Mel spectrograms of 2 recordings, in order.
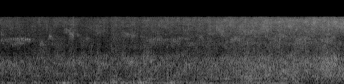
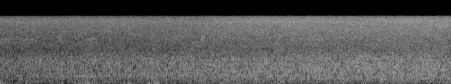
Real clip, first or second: second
